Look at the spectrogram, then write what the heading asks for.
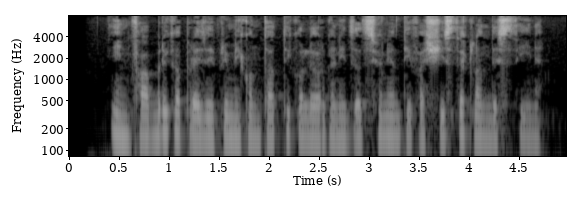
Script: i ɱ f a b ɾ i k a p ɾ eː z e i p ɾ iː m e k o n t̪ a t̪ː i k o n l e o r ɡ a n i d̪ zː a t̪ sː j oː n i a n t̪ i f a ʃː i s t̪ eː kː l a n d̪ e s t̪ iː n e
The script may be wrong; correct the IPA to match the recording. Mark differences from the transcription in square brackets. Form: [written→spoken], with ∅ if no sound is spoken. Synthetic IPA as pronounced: i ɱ f a b ɾ i k a p ɾ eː z e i p ɾ iː m [e→i] k o n t̪ a t̪ː i k o n l e o r ɡ a n i d̪ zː a t̪ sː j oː n i a n t̪ i f a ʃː i s t̪ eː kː l a n d̪ e s t̪ iː n e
